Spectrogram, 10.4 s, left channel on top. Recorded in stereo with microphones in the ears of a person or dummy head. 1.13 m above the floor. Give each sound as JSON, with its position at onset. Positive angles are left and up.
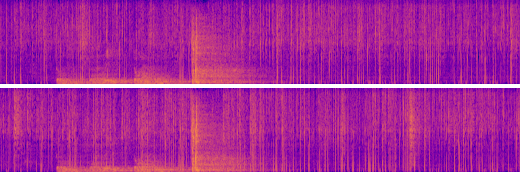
{"t": 1.1, "sound": "a man speaking", "side_deg": 20, "distance_m": 2.5}
{"t": 3.8, "sound": "a door slam", "side_deg": -10, "distance_m": 0.8}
